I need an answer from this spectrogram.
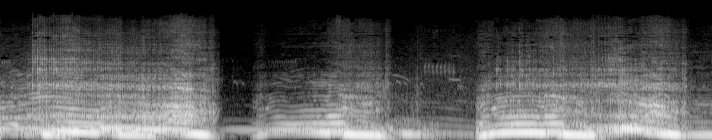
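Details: Deep overlapping roars from the big male Mpondo lions of South Africa, dense and rich in harmonics, in three loud bursts with brief dips between them.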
